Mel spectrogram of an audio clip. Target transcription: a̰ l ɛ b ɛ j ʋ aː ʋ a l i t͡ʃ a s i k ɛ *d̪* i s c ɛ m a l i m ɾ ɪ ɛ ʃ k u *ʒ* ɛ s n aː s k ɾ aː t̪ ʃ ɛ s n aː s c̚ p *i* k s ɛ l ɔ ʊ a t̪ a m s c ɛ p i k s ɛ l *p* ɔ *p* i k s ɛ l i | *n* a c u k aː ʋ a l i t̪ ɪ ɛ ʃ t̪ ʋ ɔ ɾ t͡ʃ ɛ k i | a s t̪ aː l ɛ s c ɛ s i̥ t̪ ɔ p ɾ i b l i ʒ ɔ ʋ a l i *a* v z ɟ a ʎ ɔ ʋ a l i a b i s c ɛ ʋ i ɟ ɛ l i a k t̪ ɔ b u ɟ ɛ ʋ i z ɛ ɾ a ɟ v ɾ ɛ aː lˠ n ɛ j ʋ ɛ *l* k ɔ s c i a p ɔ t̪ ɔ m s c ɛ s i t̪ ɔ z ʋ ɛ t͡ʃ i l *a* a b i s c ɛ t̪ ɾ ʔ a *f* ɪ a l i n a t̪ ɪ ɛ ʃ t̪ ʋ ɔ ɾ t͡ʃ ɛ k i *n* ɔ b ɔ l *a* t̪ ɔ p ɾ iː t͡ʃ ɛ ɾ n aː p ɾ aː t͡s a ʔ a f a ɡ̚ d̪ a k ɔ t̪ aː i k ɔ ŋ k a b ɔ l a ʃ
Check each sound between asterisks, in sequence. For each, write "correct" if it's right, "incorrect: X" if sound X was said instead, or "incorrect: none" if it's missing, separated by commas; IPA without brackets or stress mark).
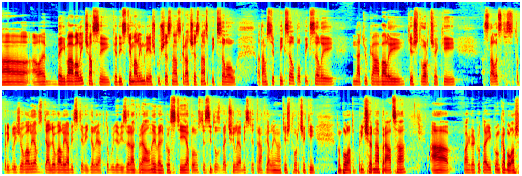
correct, incorrect: ʃ, correct, correct, correct, correct, correct, incorrect: ʎ, incorrect: i, correct, correct, correct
